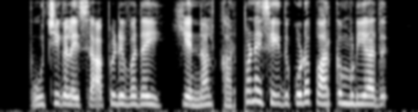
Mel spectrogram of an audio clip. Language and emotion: Tamil, disgusted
